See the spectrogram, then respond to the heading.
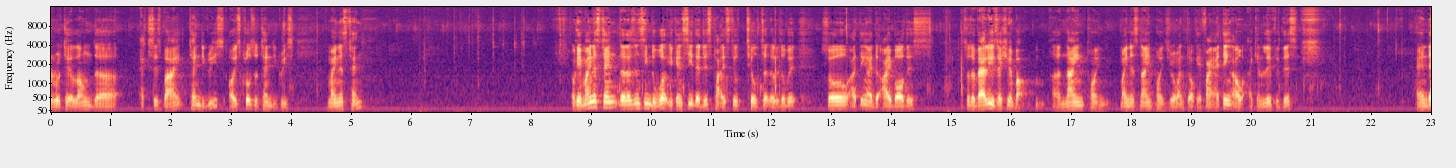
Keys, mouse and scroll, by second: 6.8 KP_1, 9.2 scroll up 1, 9.9 alt+middle click, 11.3 alt+middle click, 13.3-15.1 drag, 20.5 scroll down 1, 21.5 click.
